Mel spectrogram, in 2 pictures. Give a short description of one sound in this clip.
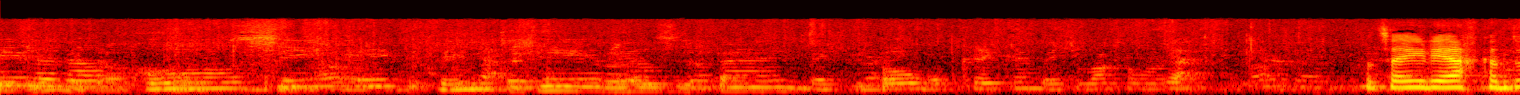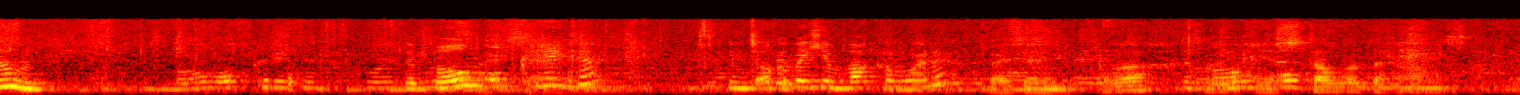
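Several women talk and chat nearby.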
